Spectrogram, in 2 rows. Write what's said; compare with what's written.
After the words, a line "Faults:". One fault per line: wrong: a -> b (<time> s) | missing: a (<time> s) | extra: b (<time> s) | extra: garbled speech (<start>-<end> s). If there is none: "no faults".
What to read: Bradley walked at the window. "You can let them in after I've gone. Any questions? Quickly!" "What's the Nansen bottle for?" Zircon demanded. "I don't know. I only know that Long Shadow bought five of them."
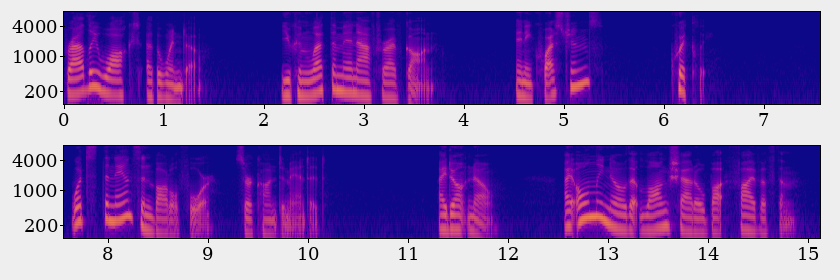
Bradley walked at the window. "You can let them in after I've gone. Any questions? Quickly!" "What's the Nansen bottle for?" Zircon demanded. "I don't know. I only know that Long Shadow bought five of them."
Faults:
no faults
